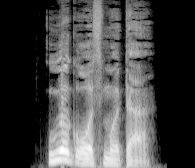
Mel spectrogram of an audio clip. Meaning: great-grandmother
- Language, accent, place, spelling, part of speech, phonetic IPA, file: German, Germany, Berlin, Urgroßmutter, noun / proper noun, [ˈuːɐ̯ɡʁoːsˌmʊtɐ], De-Urgroßmutter.ogg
